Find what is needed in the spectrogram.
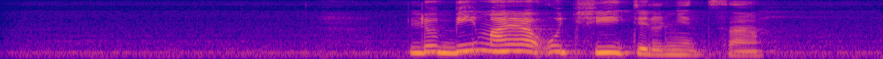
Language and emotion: Russian, positive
